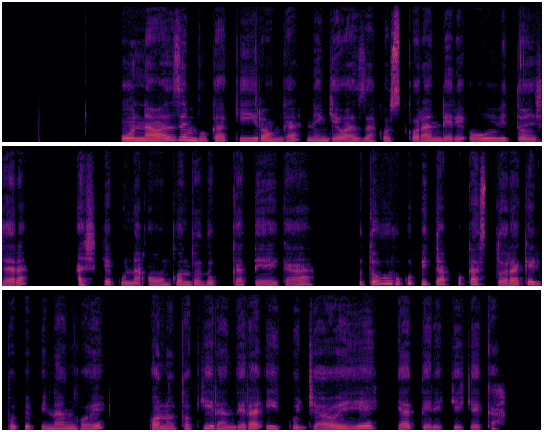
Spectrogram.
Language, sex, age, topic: Oshiwambo, female, 36-49, finance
